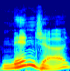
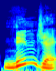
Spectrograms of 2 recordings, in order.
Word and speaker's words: ninja: But since much of Japanese was adapted from Chinese, ninja ended up being the older, more Chinese pronunciation. The Japanese way of reading the same glyphs sounded out the word as shinobi, actually a shortened version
